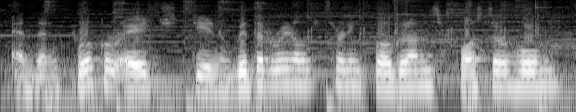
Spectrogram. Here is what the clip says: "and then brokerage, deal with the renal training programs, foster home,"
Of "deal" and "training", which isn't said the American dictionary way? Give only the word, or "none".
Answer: deal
